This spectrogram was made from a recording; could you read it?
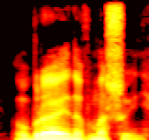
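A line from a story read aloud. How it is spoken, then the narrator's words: Disapproving grumble. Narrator (Russian): проворчал шериф, по-прежнему не одобряя эту идею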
